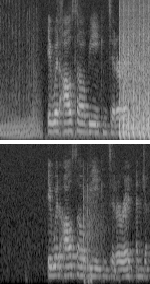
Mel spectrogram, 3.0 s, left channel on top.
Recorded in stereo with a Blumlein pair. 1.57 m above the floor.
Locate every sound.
0.9 s a woman speaking: 70° left, 1.7 m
